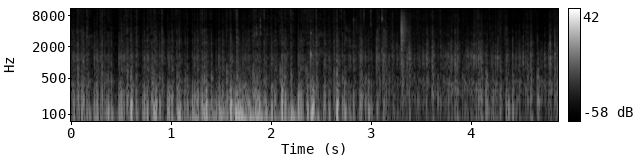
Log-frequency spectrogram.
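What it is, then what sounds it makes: Inflated rubber balloon. A hand-sized, hollow, air-filled blue latex balloon is held in both hands close to the microphones and tapped and rubbed with fingertips. The result is a fast, uneven run of soft, deep, boomy thumps with brief scuffing rubs between them.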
